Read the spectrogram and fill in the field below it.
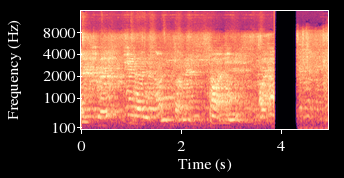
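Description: A man talks on a phone, close by.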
